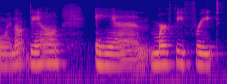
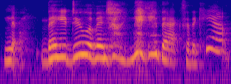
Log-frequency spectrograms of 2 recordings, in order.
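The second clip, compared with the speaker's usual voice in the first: laughing; 5 semitones higher, 7 dB louder than usual. Real, not acted. Laughing while recapping the episode.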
